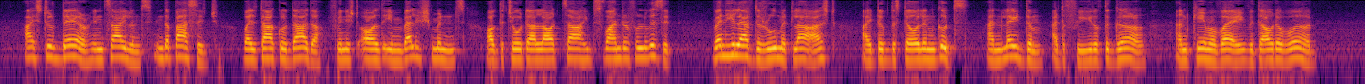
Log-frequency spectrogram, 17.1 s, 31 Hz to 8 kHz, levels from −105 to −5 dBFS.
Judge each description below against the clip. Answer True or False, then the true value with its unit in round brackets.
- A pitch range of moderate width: False (2.2 semitones)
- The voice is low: False (155 Hz)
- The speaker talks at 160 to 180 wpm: True (170 wpm)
